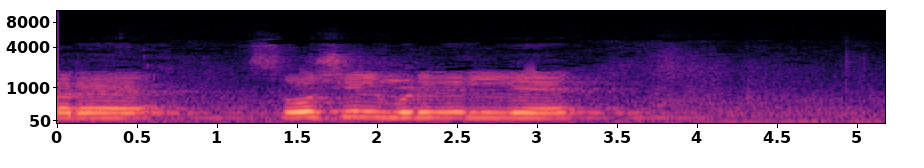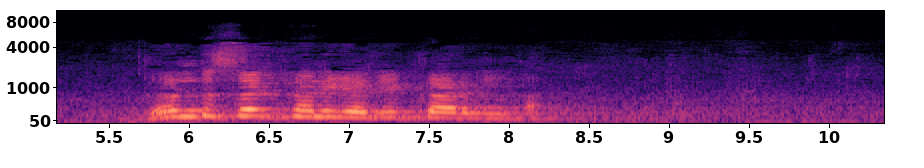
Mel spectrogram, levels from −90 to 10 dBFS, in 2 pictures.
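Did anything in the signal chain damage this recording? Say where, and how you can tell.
Yes, at playback: a wrong sample rate throughout, consistent with 44.1 kHz material clocked out at about 22 kHz with no resampling. Everything runs at half speed and sits a full octave (12 semitones) low, with speed and pitch falling together.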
